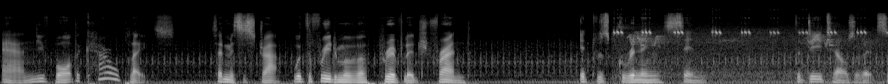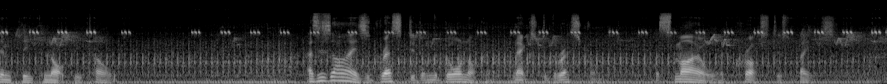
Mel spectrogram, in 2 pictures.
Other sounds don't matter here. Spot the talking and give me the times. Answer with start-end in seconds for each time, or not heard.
0.0-4.7, 5.8-7.1, 8.0-10.2, 11.9-17.2.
